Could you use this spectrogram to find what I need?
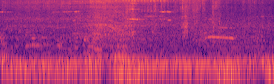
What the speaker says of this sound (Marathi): अयोध्या मंदिर जाण्यासाठी खूप ट्रॅफिक आहे.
